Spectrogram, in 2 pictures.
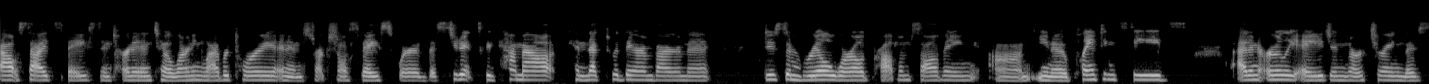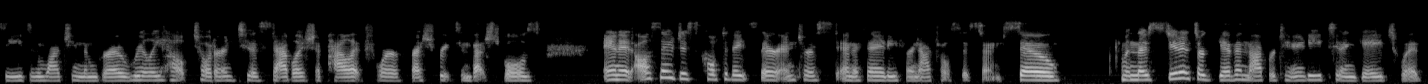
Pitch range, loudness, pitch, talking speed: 185-210 Hz, -24 LUFS, 195 Hz, 170 wpm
